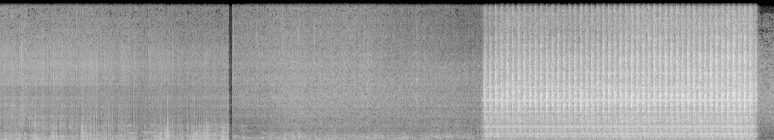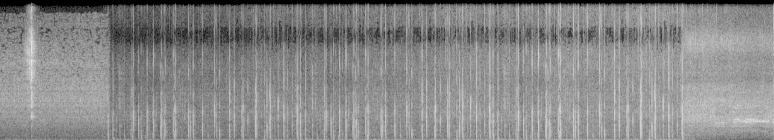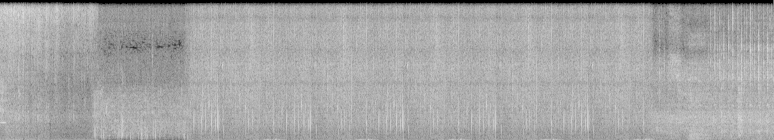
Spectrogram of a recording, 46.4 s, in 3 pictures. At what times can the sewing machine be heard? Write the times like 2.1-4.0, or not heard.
9.6-15.2, 44.7-46.4.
